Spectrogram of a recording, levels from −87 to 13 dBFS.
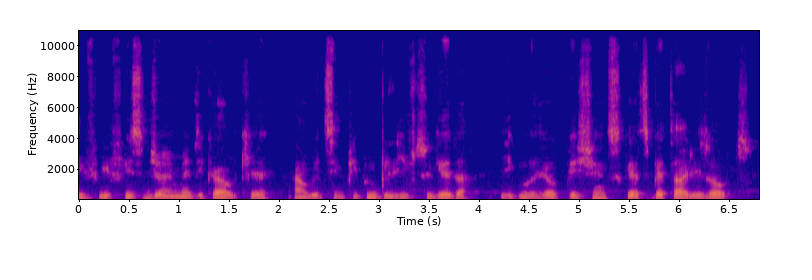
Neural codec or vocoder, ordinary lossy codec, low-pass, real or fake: vocoder, 22.05 kHz, 80 mel bands, HiFi-GAN; none; none; fake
